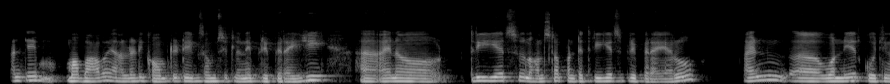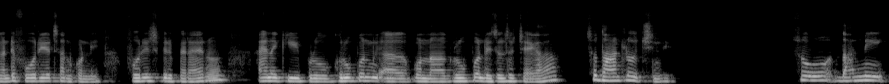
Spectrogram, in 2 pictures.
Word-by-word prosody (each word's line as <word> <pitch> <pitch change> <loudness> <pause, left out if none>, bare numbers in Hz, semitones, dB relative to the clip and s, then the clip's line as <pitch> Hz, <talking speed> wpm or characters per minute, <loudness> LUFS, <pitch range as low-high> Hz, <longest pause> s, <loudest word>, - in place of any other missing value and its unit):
అంటే 170 +2 -1 0.4
మా 155 - +7
బాబాయ్ 160 +5 0
ఆల్రెడీ 145 +2 0
కాంపిటేటివ్ 145 +2 0
ఎగ్జామ్స్ 145 0 0
ఇట్లనే 140 -1 +1
ప్రిపేర్ 140 -1 -1
అయ్యి 180 +9 +2 0.5
ఆ - - +4 0.2
ఆయన 145 +1 +3 0.7
3 165 +2 +3
ఇయర్స్ 170 0 0
నాన్ 135 +1 -1
స్టాప్ 165 +1 -4
అంటే 145 +1 0
3 150 -1 0
ఇయర్స్ 155 0 0
ప్రిపేర్ 140 -3 0
అయ్యారు. 130 +7 0 0.7
అండ్ 185 +5 +1 0.3
ఆహ్ 145 -1 +2
1 150 0 +5
ఇయర్ 165 0 -1
కోచింగ్. 145 -1 +2
అంటే 160 +4 0
4 150 0 +2
ఇయర్స్ 150 +1 -2
అనుకోండి. 130 -2 -4 0.3
4 155 +1 +1
ప్రిపేర్ 140 -2 -1
అయ్యారు. 150 +3 0 0.4
ఆయనకి 155 -1 +3
ఇప్పుడు 140 -1 0 0.2
గ్రూప్-1 155 +2 +3 0.2
ఆహ్ 135 -1 -1
మొన్న 140 -2 +3 0.2
గ్రూప్-1 150 +2 +3
రిజల్ట్స్ 145 +1 +2
వచ్చాయి 135 -2 -3
కదా! 165 +8 0 0.4
సో, - - -2
దాంట్లో 175 +2 +1
వచ్చింది. 145 -4 -7 1.3
సో, 205 - -1 0.4
దాన్ని 185 +3 +2
150 Hz, 155 wpm, -25 LUFS, 140-165 Hz, 1.3 s, మా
